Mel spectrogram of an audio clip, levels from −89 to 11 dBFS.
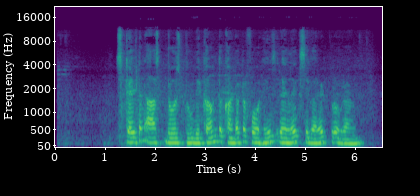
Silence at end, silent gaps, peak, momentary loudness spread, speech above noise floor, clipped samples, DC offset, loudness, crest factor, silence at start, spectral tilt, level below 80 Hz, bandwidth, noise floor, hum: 0.35 s; none; -2 dBFS; 4 LU; 40 dB; under 0.1%; under 0.1%; -14 LUFS; 12 dB; 1.25 s; -7.5 dB/octave; -48 dBFS; 11.5 kHz; -53 dBFS; none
